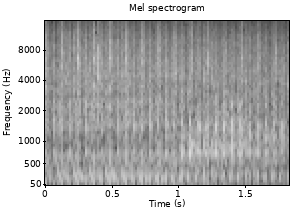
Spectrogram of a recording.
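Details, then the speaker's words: 1993 Grand Am, 70K miles, salvage purchase, heard at the exhaust: lumpy, irregular idle, clearly misfiring; check engine light on, rotten fuel smell from exhaust, bad gas suspected, bad coil pack or weak fuel pump also possible. "there's so many things that could be it could be bad gas it could be a bad coil you can hear it's definitely misfiring huh"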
